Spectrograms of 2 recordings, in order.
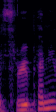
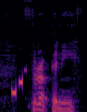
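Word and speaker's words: thruppenny: bit is that correct thrupp penny is that how you say it i've been saying through penny like a idiot thrappini yes that is correct well by something of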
